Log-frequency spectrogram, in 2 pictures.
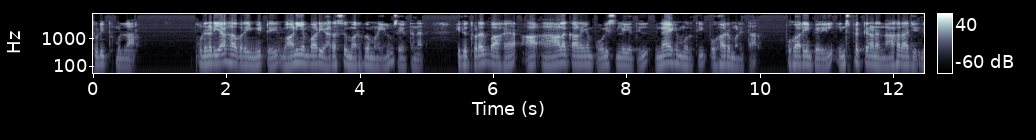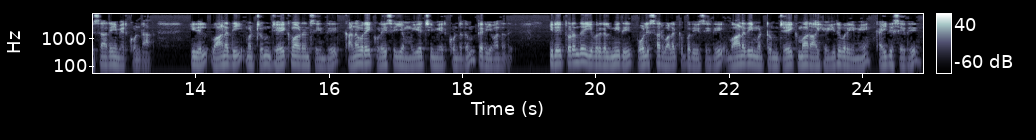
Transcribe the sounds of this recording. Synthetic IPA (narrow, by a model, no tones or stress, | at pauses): t̪ʊɽɪt̪ːɯmʊɭːa̰ːɾ | ʊɽɐnɐɽɪjaːɣɐːʋɐɾɐɪmiːʈːɯʋaːnɪjɐmbaːɽiɐɾɐsɯmɐɾɯðɯmɐnɐjɪlɯmseːɾt̪ːɐnɐɾ | ɪðɯt̪ːɔɽɐɾbaːɣɐaːlɐkːaːlɐjɐmpoːliːsnɪlɐjɐt̪ːɪlʋɪnaːjɐɣɐmʊɾt̪ːipʊɣaːɾɯmɐɽɪt̪ːa̰ːɾ | pʊɣaːɾɪnpeːɾɪlɪnspɛk̚ʈɐɾaːnɐnaːɣɐɾaːd͡ʒɪʋɪsaːɾɐmeːrkɔɳɖa̰ːɾɪðɪlʋaːnɐðimɐʈrɯmd͡ʒejɐkʊmaːɾɯɽɐnsɛjnd̪ɯkɐnɐʋɐɾɐɪkːɔlɐɪsɛjːɐmʊjɐɾt͡ʃimeːrkɔɳɖɐðɯmt̪ɛɾɪjɐʋɐnd̪ɐðɯ | ɪðɐɪt̪ːɔɽɐɾnd̪ɯɪʋɐɾɣɐɭmiːðɯpoːlɪsaːɾʋɐɭɐkːɐp̬ːɐðɪʋɪsɛjðɯʋaːnɐðimɐʈrɯmd͡ʒɛjkʊmaːɾaːɣɪjoːɪɾɯʋɐɾɐjɯmeːkɐɪðɯsɛjðɯ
